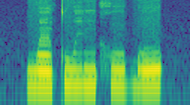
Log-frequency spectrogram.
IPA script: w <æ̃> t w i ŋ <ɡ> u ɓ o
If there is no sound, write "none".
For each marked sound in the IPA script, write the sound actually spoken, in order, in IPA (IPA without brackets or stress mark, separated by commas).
æ̃, x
